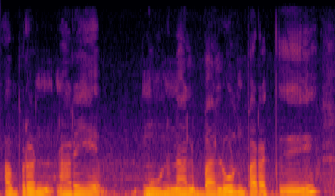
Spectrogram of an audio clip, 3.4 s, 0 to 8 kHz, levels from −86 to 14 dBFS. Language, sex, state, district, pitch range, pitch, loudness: Tamil, male, Tamil Nadu, Kanyakumari, 150-175 Hz, 160 Hz, -13 LUFS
